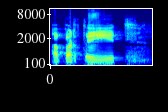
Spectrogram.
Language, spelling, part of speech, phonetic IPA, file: Russian, апартеид, noun, [ɐpərtɨˈit], Ru-апартеи́д.ogg
- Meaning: apartheid (policy of racial separation in South Africa)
